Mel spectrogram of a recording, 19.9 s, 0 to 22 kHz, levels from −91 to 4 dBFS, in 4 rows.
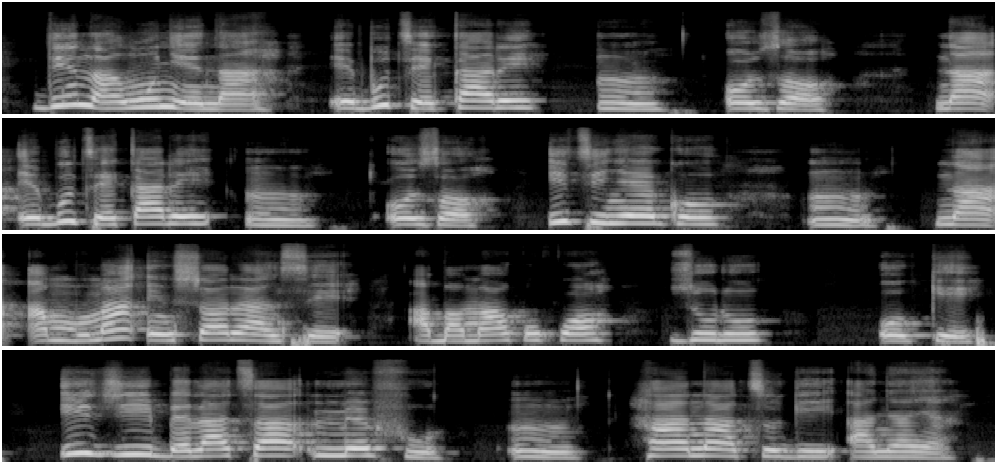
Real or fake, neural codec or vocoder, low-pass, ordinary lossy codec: fake; autoencoder, 48 kHz, 128 numbers a frame, DAC-VAE, trained on Japanese speech; 14.4 kHz; Opus, 64 kbps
